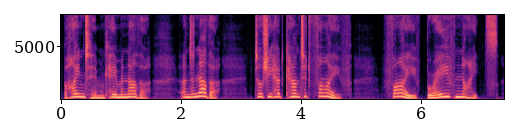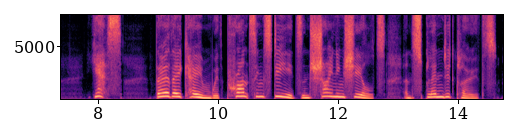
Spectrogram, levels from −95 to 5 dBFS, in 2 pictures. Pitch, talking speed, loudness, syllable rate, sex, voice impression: 255 Hz, 105 wpm, -16 LUFS, 3.3 syllables/s, female, gender-neutral, slightly young, tensed, slightly clear, refreshing, slightly friendly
